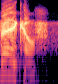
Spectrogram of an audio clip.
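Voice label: "vehicles", English; Ka-50; Player Target; DCS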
